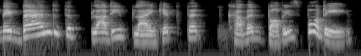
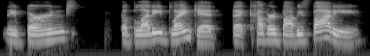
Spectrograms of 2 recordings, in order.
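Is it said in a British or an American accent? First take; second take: British; American. First: It is said in a British accent. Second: It is said in his usual non-British accent.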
